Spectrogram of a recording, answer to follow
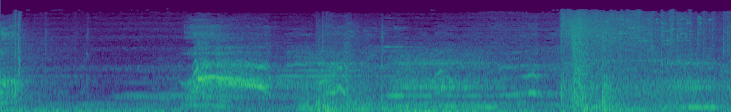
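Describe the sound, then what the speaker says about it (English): Glass shatters loudly as a light is smashed in a horror film scene, a sharp crash followed by a scream and tense ambient noise, with a second bright burst of breaking sound later. "The light smashing is in the original."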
